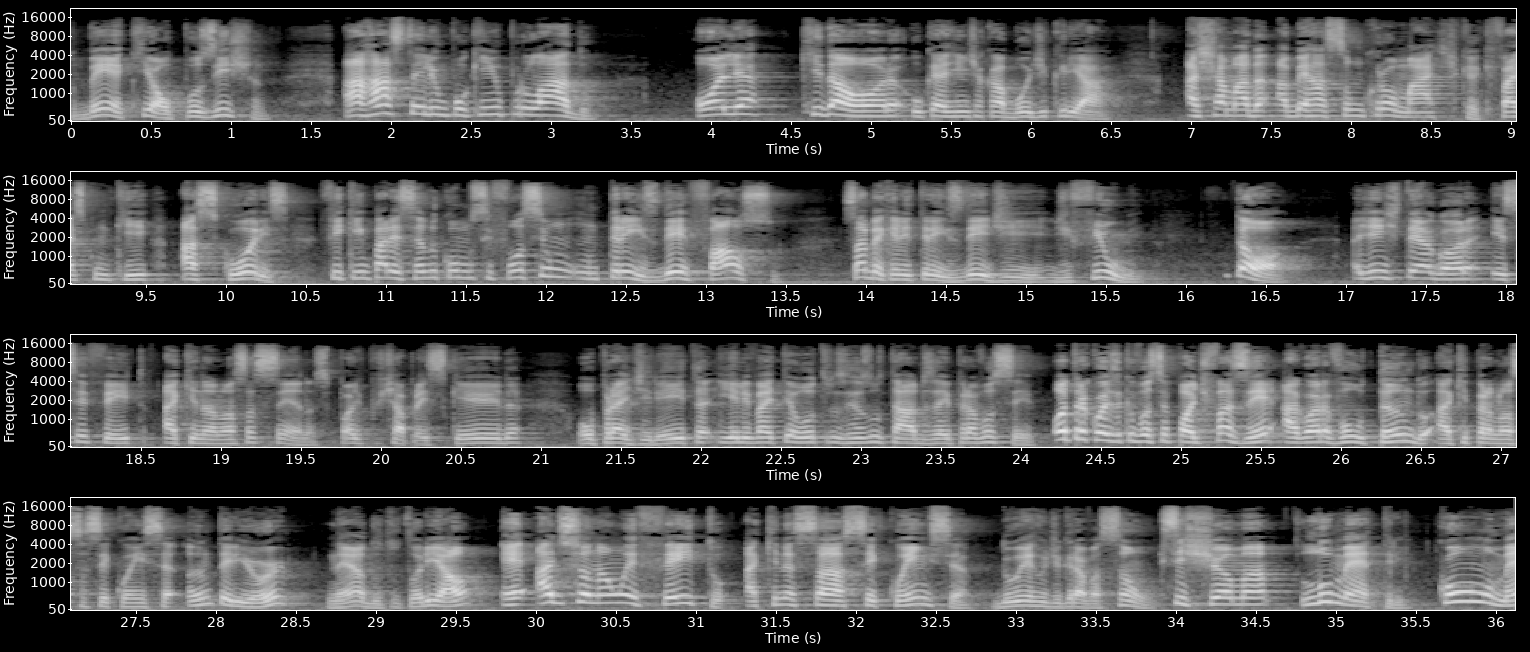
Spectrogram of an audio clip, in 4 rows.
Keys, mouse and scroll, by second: 33.8 Return, 34.5-36.0 typing.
